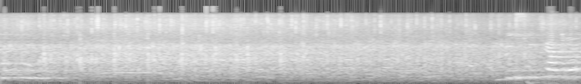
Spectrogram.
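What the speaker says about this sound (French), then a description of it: "je vous demande de les applaudir s'il vous plaît" Loud, sustained audience applause for exhibitors at a Berber cultural evening in Aulnay-sous-Bois, a dense continuous clatter of many hands, with a voice briefly rising over it near the end.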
